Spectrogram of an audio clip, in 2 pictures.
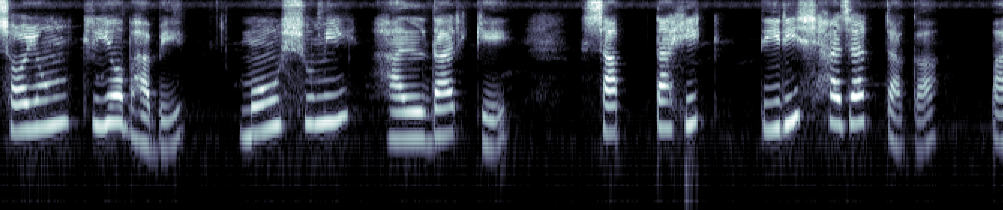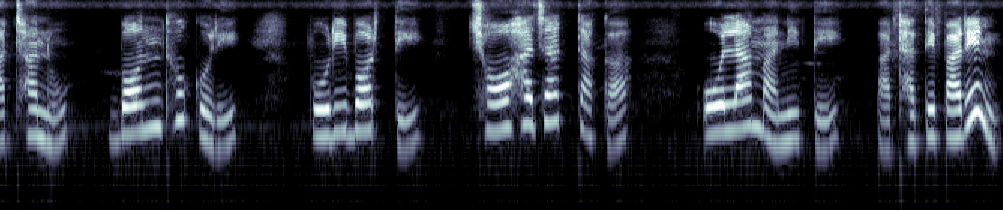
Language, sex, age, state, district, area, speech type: Bengali, female, 18-30, West Bengal, Howrah, urban, read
